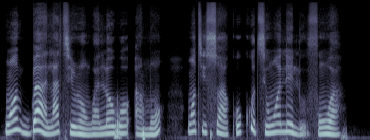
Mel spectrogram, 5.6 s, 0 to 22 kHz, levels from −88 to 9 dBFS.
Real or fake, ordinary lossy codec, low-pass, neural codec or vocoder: fake; none; none; autoencoder, 48 kHz, 32 numbers a frame, DAC-VAE, trained on Japanese speech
